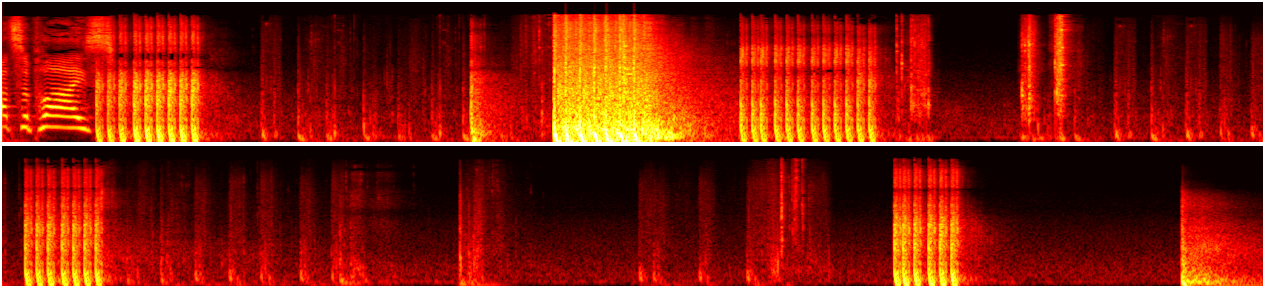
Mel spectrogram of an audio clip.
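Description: Rapid gunfire rattles out in short, loud bursts.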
